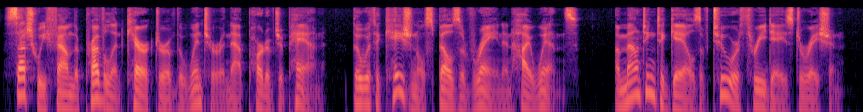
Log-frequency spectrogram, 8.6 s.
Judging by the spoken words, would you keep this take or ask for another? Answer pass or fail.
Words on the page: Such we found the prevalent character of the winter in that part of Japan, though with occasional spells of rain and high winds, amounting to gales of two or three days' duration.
pass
